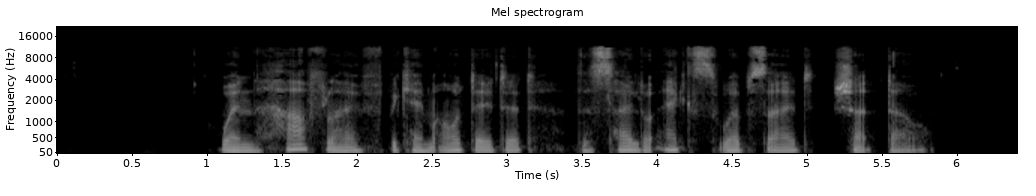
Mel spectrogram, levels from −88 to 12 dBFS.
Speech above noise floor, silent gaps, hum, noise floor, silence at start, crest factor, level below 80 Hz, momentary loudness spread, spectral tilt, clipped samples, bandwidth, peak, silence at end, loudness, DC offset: over 53 dB; none; none; under -90 dBFS; 1.1 s; 22 dB; -54 dBFS; 12 LU; -3 dB/octave; under 0.1%; 11.5 kHz; -16 dBFS; 0.6 s; -36 LUFS; under 0.1%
